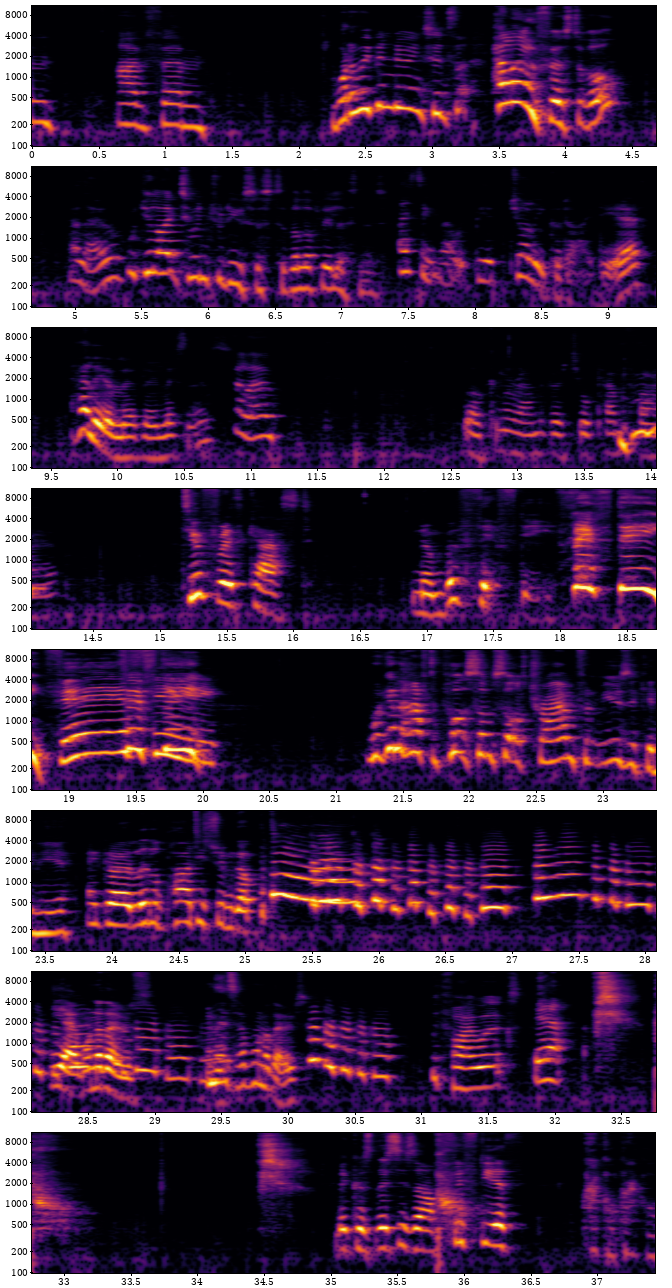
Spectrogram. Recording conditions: sounds in the background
